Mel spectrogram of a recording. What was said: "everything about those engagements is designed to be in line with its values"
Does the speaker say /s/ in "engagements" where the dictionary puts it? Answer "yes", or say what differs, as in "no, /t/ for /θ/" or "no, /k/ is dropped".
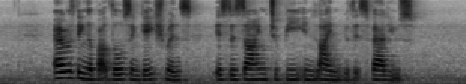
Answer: yes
